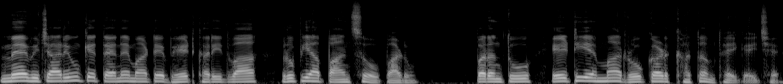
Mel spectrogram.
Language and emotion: Gujarati, sad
